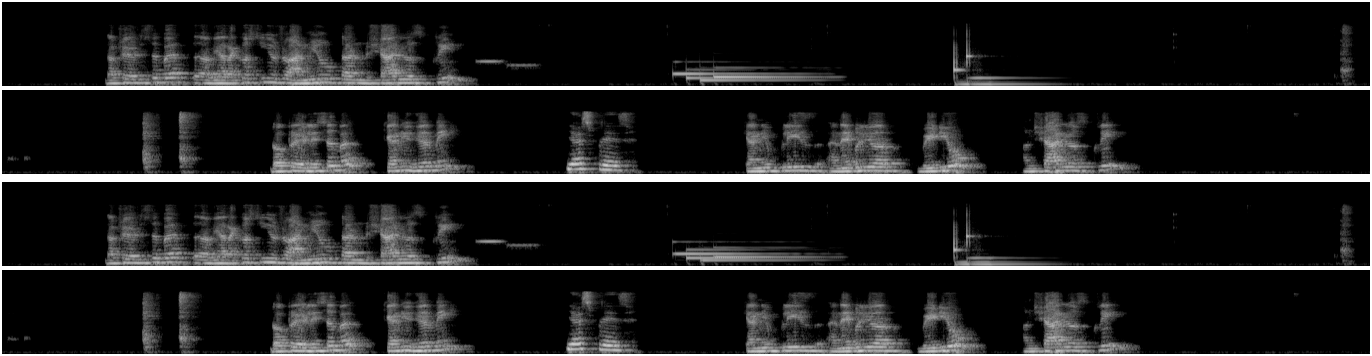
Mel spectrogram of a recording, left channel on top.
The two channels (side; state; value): both; normal; correlation 0.49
